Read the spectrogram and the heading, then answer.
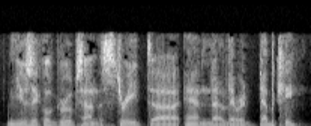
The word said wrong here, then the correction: debka: Is that how you say it? Debki line, sort of a dance line. In fact, they said debka. I think that's it.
